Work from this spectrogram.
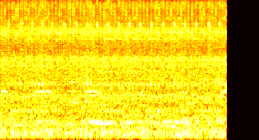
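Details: Prince that had two cylinders not firing and power loss. After head work, gasket, and rail and injector cleaning, the small petrol engine idles with a steady, even rumble and no missing beats or knocks.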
